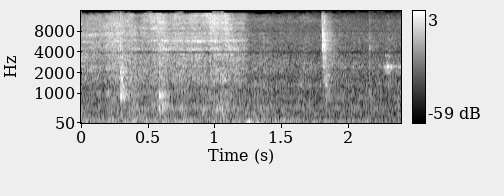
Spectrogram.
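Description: Instant ramen noodles slurped from a cup for about the first second, then a few light clicks of a fork in the paper noodle cup, one sharper near the end.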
